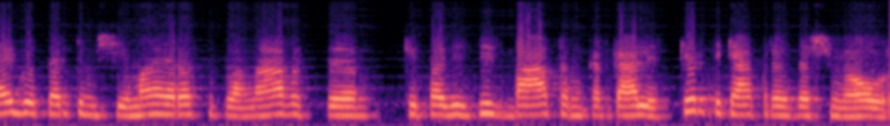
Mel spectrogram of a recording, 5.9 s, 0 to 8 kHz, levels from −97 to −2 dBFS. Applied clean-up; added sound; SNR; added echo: neural separator model SepFormer DNS4.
